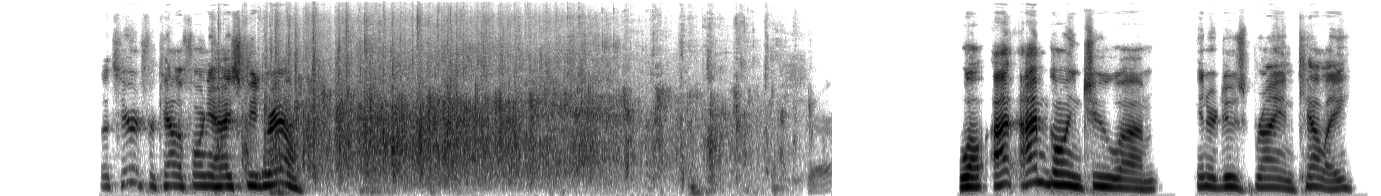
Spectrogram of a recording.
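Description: An older man speaks with animation into a microphone.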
